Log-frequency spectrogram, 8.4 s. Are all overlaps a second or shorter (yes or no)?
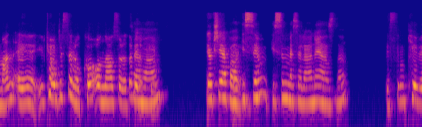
yes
